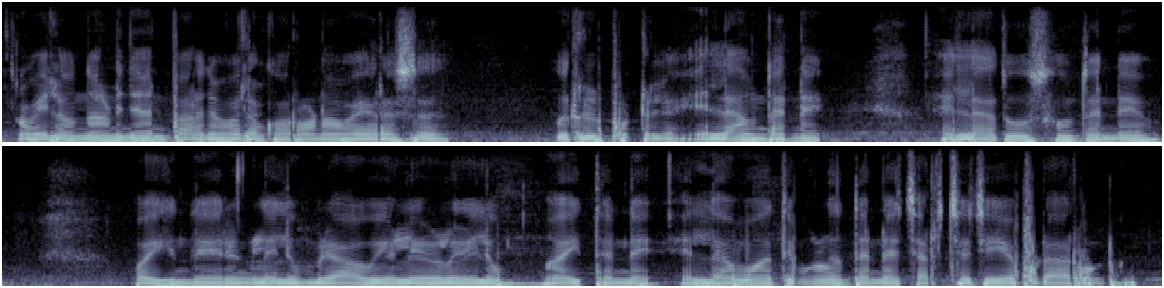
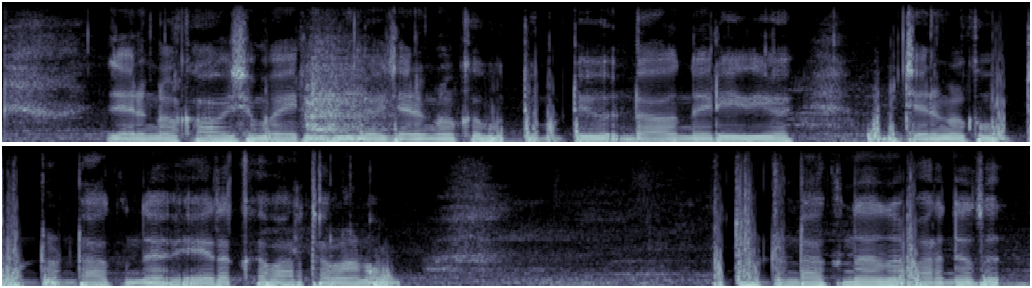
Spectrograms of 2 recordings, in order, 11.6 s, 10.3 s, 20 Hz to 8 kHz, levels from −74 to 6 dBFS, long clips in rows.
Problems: background sounds at intervals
